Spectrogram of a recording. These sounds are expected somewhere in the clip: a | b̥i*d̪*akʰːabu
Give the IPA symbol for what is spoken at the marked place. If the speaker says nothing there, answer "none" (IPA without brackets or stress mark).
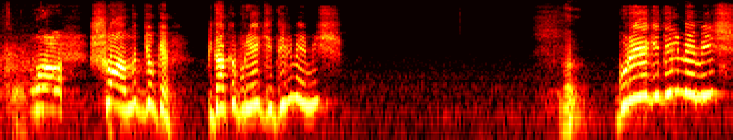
d̪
